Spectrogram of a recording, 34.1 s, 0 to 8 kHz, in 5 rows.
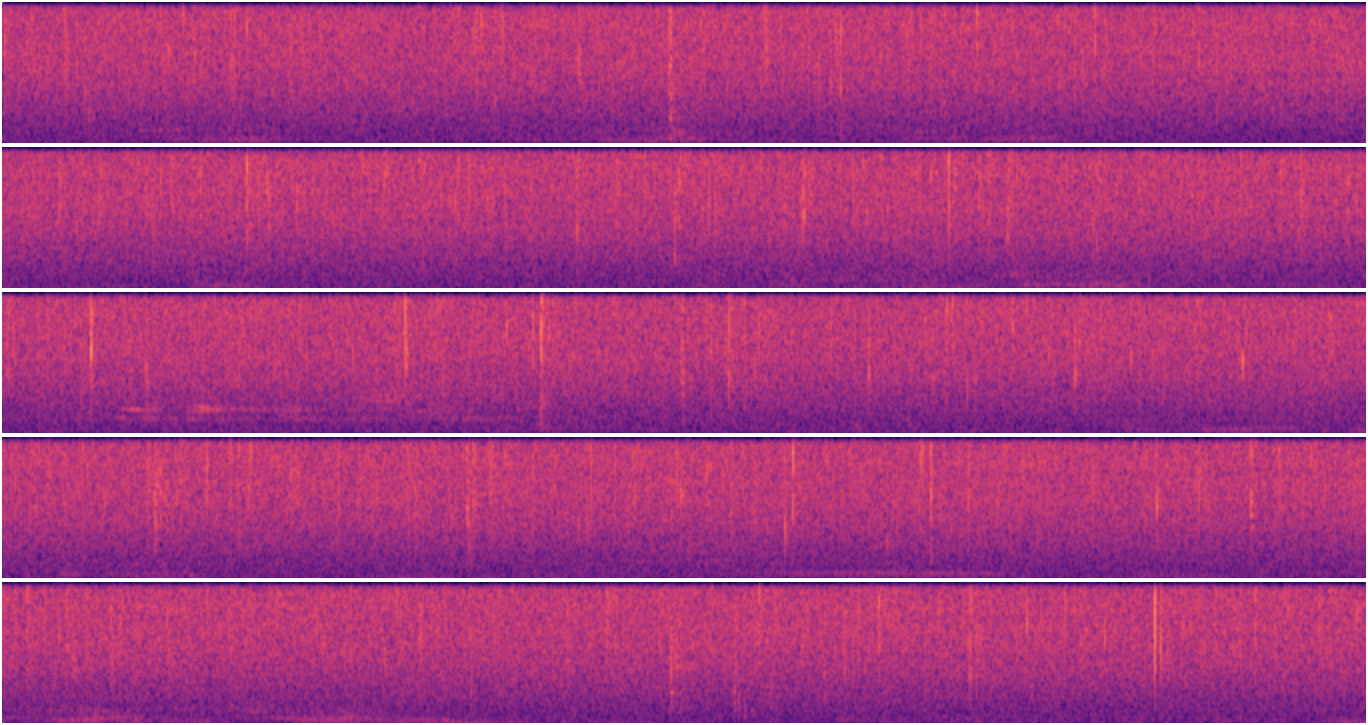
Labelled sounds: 14.5	14.9	humpback whale, 1.2 to 1.7 kHz

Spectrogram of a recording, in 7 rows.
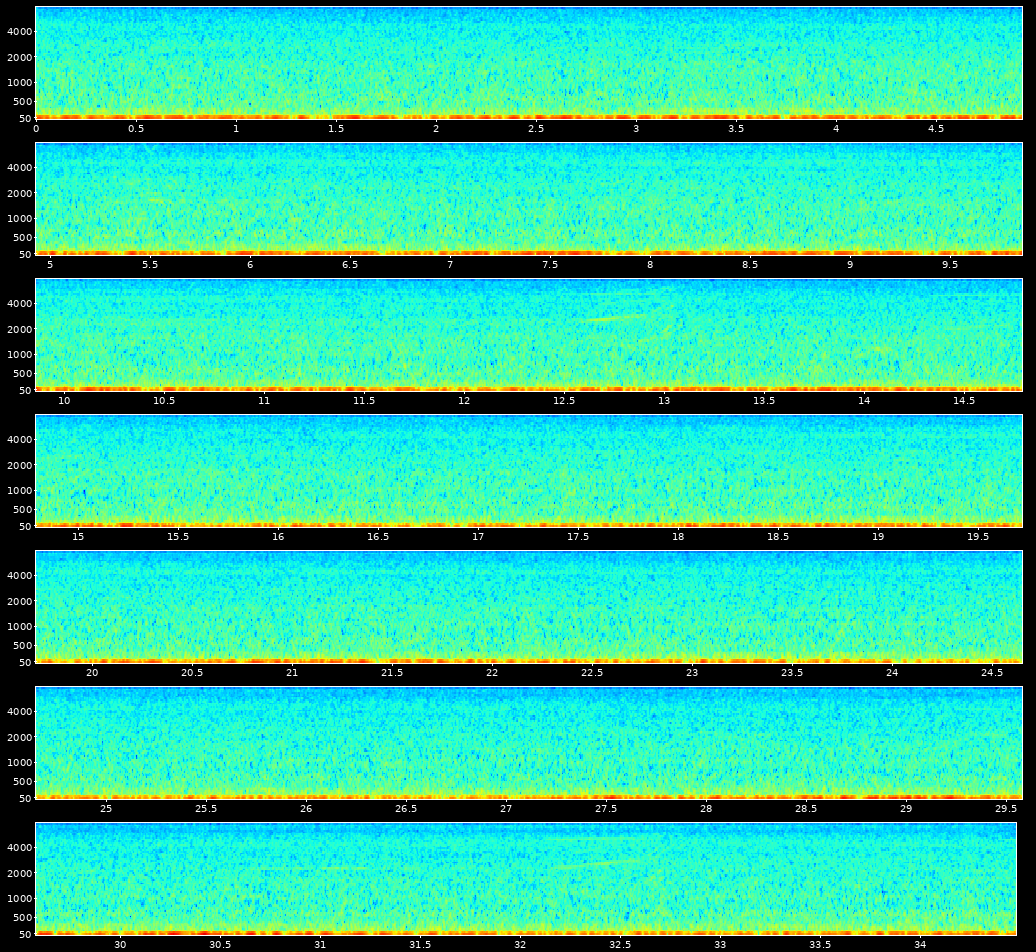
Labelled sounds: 12.5	13.1	killer whale, southern resident, 2.0 to 6.3 kHz
32.1	32.8	killer whale, southern resident, 2.1 to 5.8 kHz

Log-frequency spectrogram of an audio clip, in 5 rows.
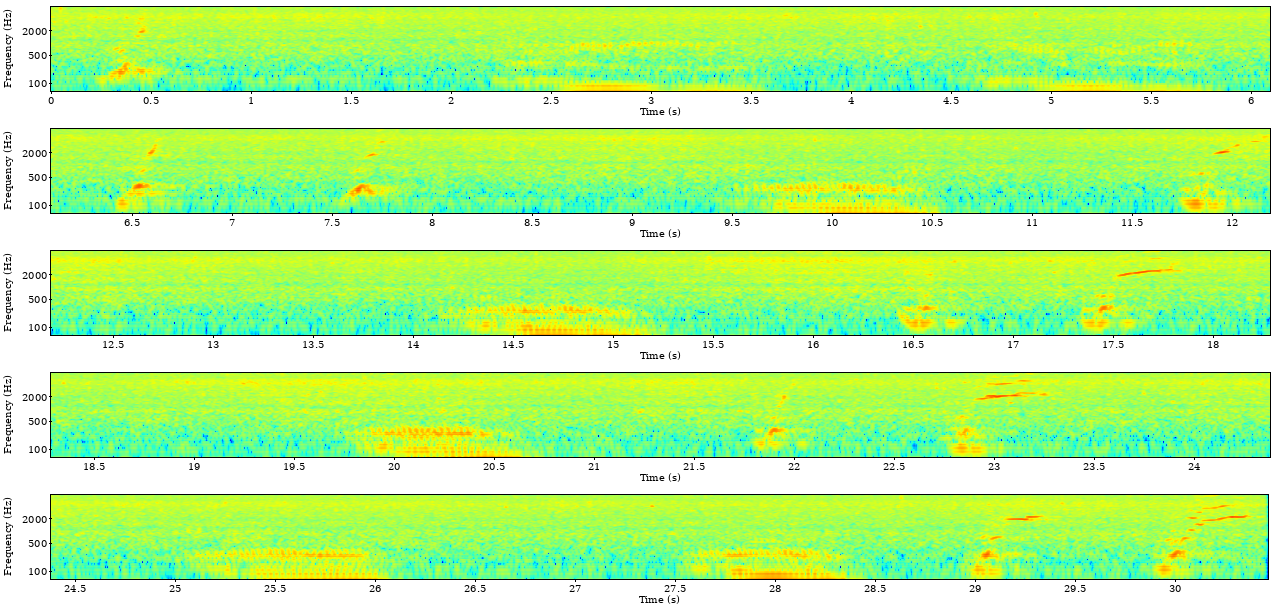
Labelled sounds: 2.9	3.1	humpback whale, 0.84 to 1.1 kHz
17.5	17.9	humpback whale, 1.8 to 2.8 kHz
22.9	23.4	humpback whale, 1.6 to 2.6 kHz
29.1	30.4	humpback whale, 1.7 to 2.5 kHz

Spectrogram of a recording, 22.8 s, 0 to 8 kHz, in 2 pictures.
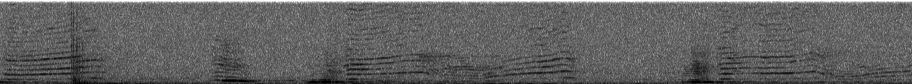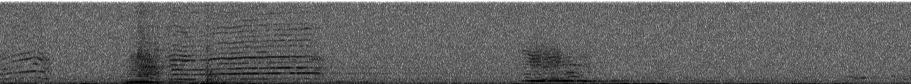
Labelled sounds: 0.0	1.4	humpback whale, 0.80 to 5.6 kHz
2.7	3.1	humpback whale, 1.5 to 2.2 kHz
4.3	7.3	humpback whale, 0.80 to 7.2 kHz
8.5	12.0	humpback whale, 0.80 to 5.8 kHz
13.0	15.4	humpback whale, 0.83 to 6.8 kHz
17.9	18.8	humpback whale, 1.7 to 2.9 kHz

